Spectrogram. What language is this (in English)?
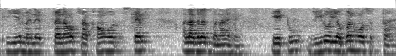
Hindi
